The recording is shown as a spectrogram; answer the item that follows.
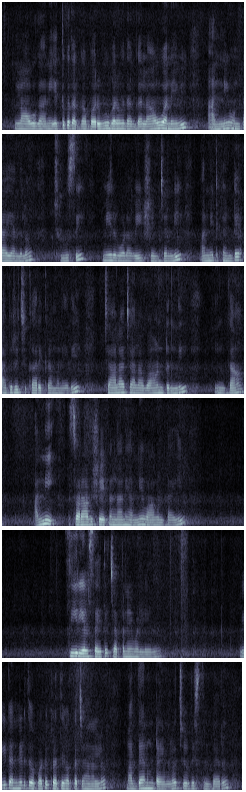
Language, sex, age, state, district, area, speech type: Telugu, female, 45-60, Andhra Pradesh, Nellore, rural, spontaneous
